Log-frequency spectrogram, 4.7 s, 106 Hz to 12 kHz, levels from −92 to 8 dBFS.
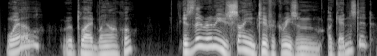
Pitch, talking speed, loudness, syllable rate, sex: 160 Hz, 140 wpm, -16 LUFS, 5.1 syllables/s, male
